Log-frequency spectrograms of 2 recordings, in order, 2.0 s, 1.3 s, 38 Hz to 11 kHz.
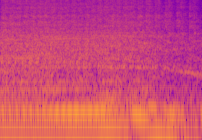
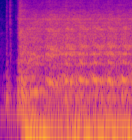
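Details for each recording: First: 1986 Porsche 944 Turbo (951), after sitting over a year with a fuel-related no-start, runs steady and even with no misfire or knock, then switches off cleanly after a blown fuse 41 was replaced; normal start and run. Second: 1986 Porsche 944 Turbo (951), sat over a year after cutting out while driving: starter spins the engine steadily with no firing at all; cranks but won't start, gauge on fuel rail shows zero fuel pressure; fuel pump or circuitry suspected.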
